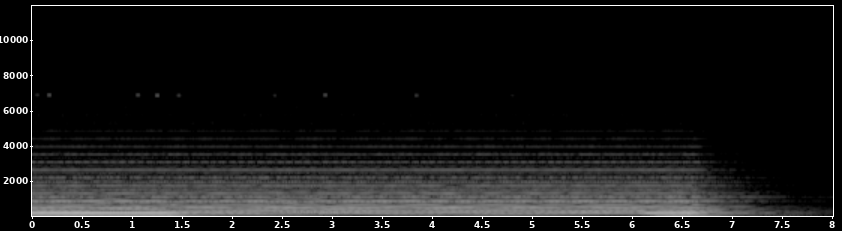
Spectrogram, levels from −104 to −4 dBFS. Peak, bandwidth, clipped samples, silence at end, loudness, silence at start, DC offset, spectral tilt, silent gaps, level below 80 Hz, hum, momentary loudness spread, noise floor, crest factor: -32 dBFS; 4.2 kHz; under 0.1%; 0.8 s; -45 LUFS; 0 s; under 0.1%; -8 dB/octave; none; -56 dBFS; none; 10 LU; -81 dBFS; 14 dB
